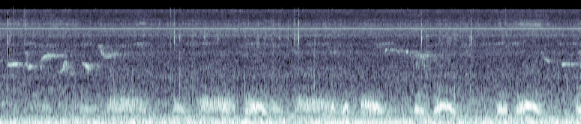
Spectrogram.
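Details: Trapping-lure cooing of a new spotted dove: a run of muffled, rough coo notes in short repeated phrases, some ending in a falling slur, over continuous low rumble and a few faint high chirps from other birds.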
